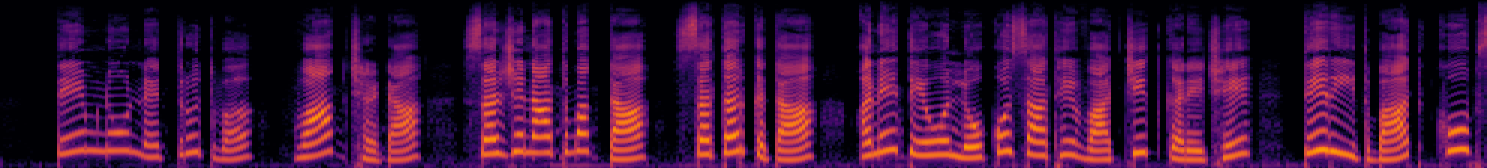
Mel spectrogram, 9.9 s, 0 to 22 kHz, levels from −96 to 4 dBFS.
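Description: Speech in which voice and background swell together by about 8 dB from 0.36 to 4.01 s, an automatic gain rising as the control slowly lifts a too-quiet input.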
